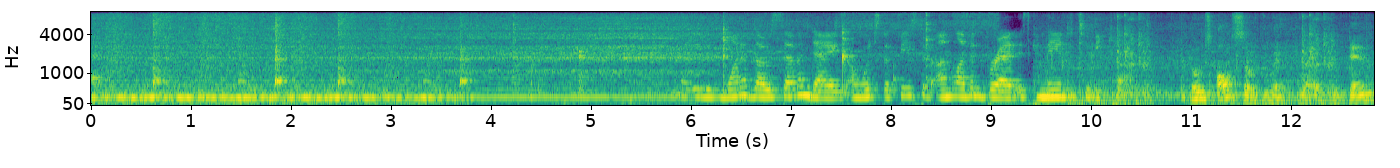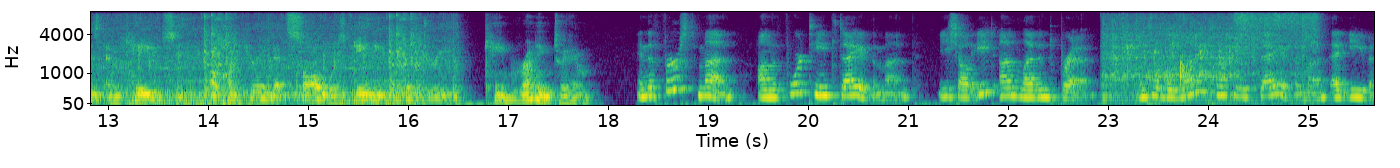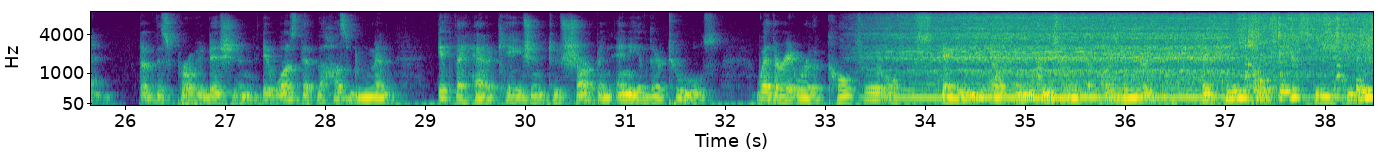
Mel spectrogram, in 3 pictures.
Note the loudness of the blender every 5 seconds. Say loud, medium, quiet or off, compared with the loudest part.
medium, medium, off, off, off, off, loud, loud.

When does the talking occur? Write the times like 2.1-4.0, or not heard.
5.8-38.4.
